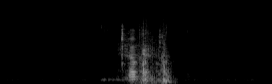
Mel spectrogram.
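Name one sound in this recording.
A wooden chest lid creaks shut.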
